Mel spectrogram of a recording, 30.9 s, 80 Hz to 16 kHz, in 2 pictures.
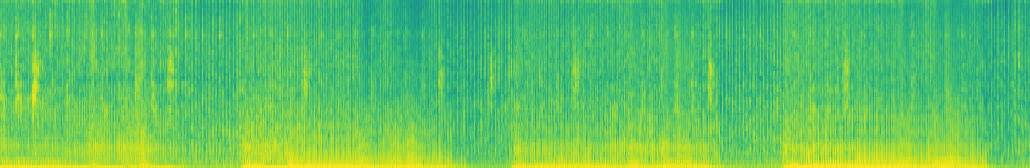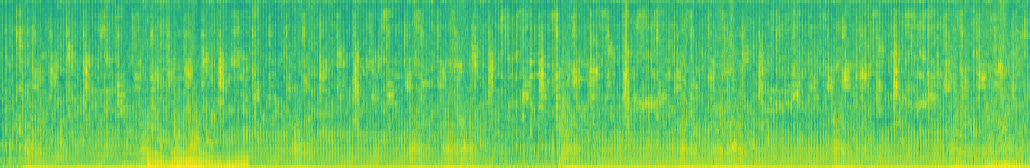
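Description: Bass-heavy music played loud through a car audio system of four Skar ZVX 15-inch subwoofers in a sixth-order enclosure. Long held low bass notes alternate with sliding bass drops.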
